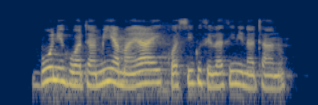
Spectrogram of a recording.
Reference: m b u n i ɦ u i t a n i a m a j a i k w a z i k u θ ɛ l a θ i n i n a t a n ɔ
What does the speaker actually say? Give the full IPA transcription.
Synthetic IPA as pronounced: m b u n i ɦ u a t a m i a m a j a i k w a s i k u θ ɛ l a θ i n i n a t a n ɔ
